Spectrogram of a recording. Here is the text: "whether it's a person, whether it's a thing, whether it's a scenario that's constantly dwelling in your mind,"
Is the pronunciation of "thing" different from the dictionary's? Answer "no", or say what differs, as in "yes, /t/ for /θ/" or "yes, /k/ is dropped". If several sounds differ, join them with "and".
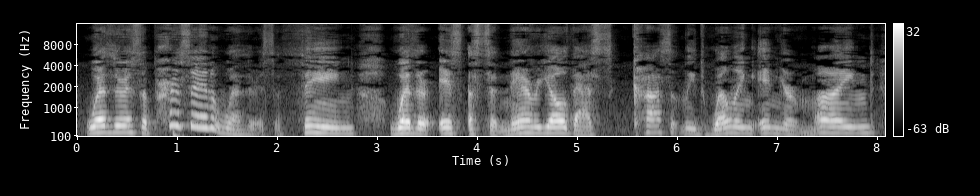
no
